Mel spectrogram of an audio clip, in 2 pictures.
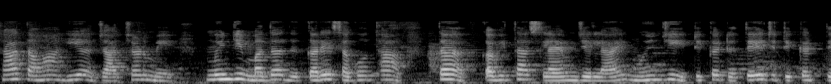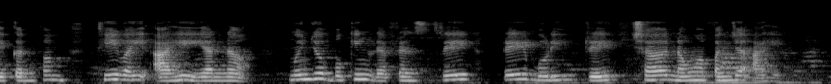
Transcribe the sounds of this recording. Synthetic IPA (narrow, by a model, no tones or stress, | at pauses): t͡ɕʰaːt̪ɐʋ̤ãɦijəd͡ʑaːt͡ɕəɽ̃mẽ | mʊ̃ɦɪ̃ɲd͡ʑimɐd̪əd̪kɐɾesɐɡʱot̪ʰa | t̪ɐkɐʋɪt̪aslɛːmd͡ʑeːlaːɪmʊ̃ɦɪ̃ɲd͡ʑiʈɪkəʈt̪eːd͡ʑʈɪkəʈ̚t̪ekɐnfəɾm | t̪ʰiʋɐiʔaːɦejaːnɐ | mʊ̃ɦɪ̃ɲd͡ʑobʊkɪ̃ŋɡɾeːfɾə̃nsɾeː | ʈɾeːbʊɽɪ̃ŋɡʈɾeːt͡ɕʰɐnɐə̃pɐ̃ɲd͡ʑaːɦeː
